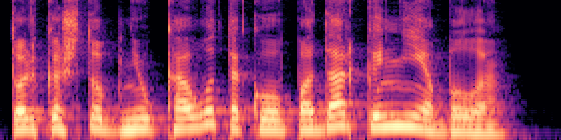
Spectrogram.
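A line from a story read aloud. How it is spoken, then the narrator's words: Shouted after someone. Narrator (Russian): Крикнула ему вслед Ванесса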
